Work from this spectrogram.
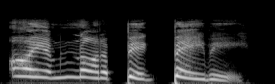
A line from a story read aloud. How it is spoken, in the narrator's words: Sherlock took a shaky, shuddery breath and whined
